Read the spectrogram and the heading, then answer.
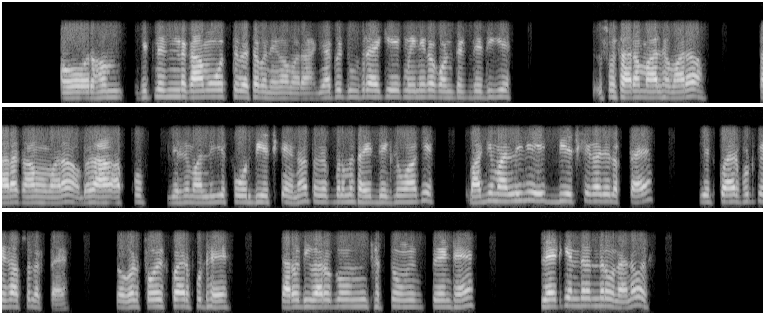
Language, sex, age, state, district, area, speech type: Urdu, male, 30-45, Delhi, North East Delhi, urban, conversation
